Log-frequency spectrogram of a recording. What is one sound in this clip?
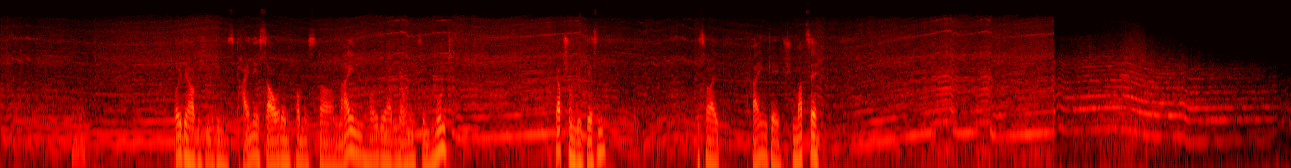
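A racing car engine screams, rising and falling in pitch as it shifts gears.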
